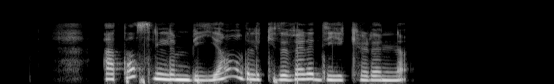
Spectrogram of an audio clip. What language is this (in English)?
Kabyle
